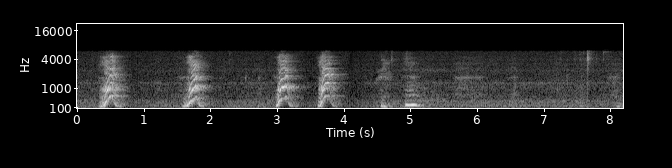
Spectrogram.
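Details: Twelve-year-old female Papillon at play with her bone, which she throws and chases; four clear sharp barks at roughly 1.3-second intervals, then a couple of softer short yips and quiet background.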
